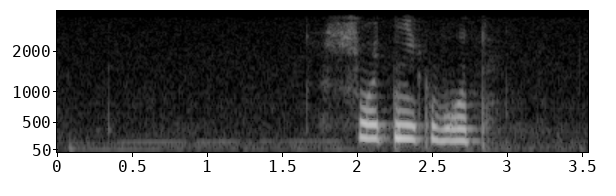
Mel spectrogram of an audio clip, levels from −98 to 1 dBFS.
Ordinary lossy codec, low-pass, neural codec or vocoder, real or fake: AAC, 24 kbps; 3.6 kHz; none; real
